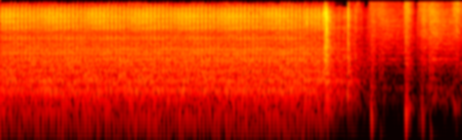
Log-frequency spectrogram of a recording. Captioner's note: generator buzzing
